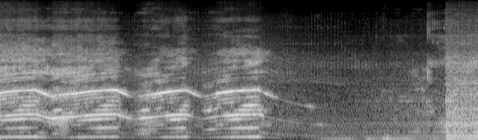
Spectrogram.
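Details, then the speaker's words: Craftsman two-stroke blower just after a carb rebuild, on full prime and full choke, not yet warmed up: a high buzz that surges and sags every second or so with a slight stutter; lean high-speed mixture, to be adjusted. "I don't know if you can hear, but it's got a little stutter. Kind of hard to hear on the microphone, but she's got a little bit of a stutter."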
